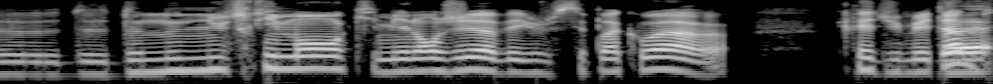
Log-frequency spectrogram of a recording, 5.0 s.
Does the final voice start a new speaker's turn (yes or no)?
yes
